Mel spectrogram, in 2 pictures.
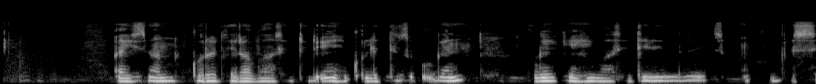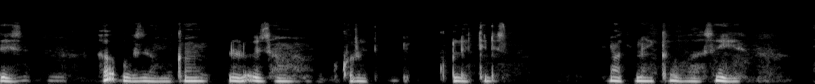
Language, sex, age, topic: Gamo, male, 25-35, government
